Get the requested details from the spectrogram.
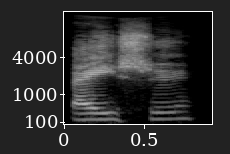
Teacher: a evolução a quase todas as línguas ibero-românicas foi o som sh, peixe, como em língua portuguesa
